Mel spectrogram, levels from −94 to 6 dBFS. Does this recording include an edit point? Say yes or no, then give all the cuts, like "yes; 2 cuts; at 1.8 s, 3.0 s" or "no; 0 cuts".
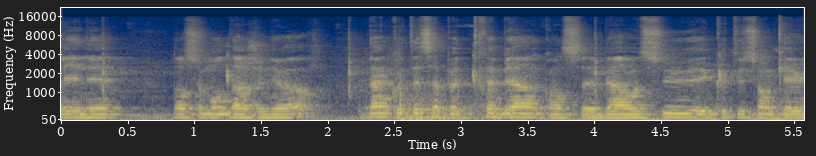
yes; 1 cut; at 2.2 s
